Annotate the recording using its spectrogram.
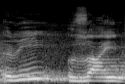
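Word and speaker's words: resign: Okay, अब देखो जो हाइफन वाला है, हाइफन वाला है ना, इसको हम लोग स से प्रोनाउंसिएट करेंगे रिसाइन, एंड जो विदाउट हाइफन है उसका हम लोग क्या करेंगे, ज साउंड से प्रोनाउंसिएट करेंगे, लाइक रिजाइन। Okay, रिजाइन।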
